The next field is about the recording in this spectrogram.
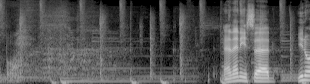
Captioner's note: audience laughing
